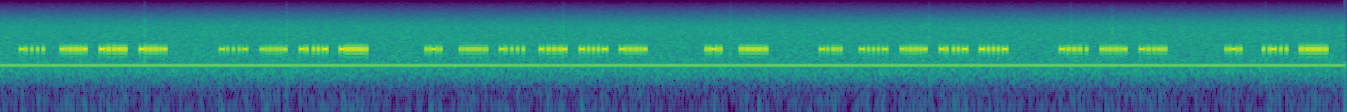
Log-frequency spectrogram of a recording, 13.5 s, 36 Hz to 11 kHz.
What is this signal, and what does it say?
Hellschreiber (Feld-Hell, 122.5 baud), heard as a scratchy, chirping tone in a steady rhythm, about 900 Hz, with fading and a steady whistle near 400 Hz. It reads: LORD HOWE ISLAND IS KNOWN FOR ITS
